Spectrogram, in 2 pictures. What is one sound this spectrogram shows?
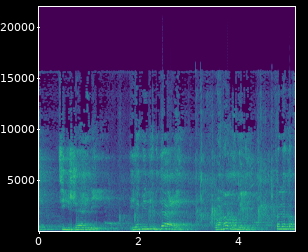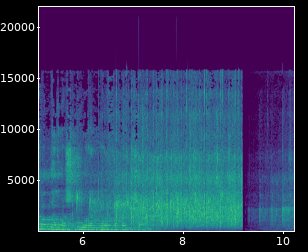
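A man chants in a loud, drawn-out voice through a microphone in an echoing hall.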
